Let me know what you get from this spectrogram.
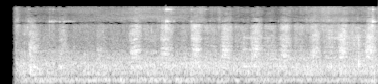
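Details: Bulldog panting steadily, quick breathy rasping bursts following one another without pause, the breaths fairly even in loudness throughout.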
